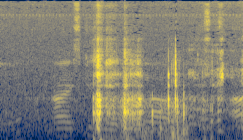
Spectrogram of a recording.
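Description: People talking in low voices close to the microphone, with a sharp clack about a second in as the harness and camera are handled.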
